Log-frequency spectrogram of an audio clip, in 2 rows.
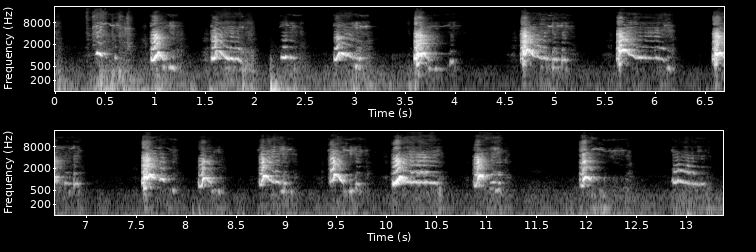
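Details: A pet male Cavalier King Charles Spaniel, 7.6 kg, born May 2019, barks steadily in a long run of about eighteen short, high yaps with brief pauses between them.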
